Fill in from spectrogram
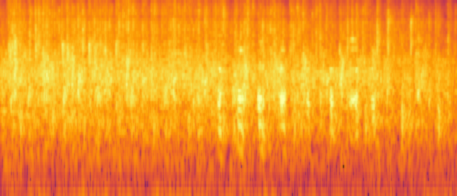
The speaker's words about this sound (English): Okay, let's hear a rousing applause there for that devotional.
